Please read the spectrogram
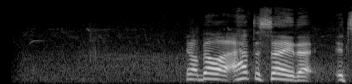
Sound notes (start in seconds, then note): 0.1 birds chirping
